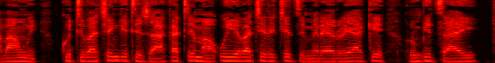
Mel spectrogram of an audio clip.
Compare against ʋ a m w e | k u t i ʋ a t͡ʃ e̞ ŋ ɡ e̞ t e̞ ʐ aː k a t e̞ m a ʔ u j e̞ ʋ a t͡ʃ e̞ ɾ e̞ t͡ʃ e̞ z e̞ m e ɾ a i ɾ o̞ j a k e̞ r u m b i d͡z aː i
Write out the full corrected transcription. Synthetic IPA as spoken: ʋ a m w e | k u t i ʋ a t͡ʃ e̞ ŋ ɡ e̞ t e̞ ʐ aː k a t e̞ m a ʔ u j e̞ ʋ a t͡ʃ e̞ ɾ e̞ t͡ʃ e̞ d͡z e̞ m i ɾ a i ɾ o̞ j a k e̞ r u m b i d͡z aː i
